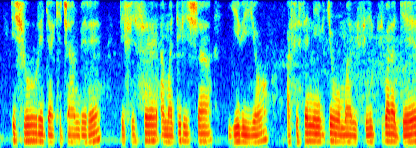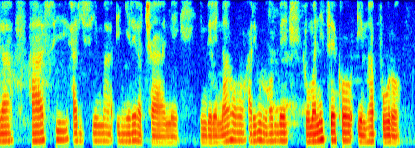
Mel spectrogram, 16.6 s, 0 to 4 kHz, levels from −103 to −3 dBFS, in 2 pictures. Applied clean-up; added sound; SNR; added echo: none; none; none; none.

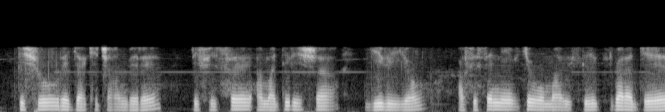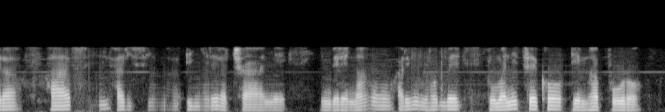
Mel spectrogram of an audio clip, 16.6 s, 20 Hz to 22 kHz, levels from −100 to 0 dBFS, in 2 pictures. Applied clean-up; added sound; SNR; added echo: neural separator model SepFormer WHAM!.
